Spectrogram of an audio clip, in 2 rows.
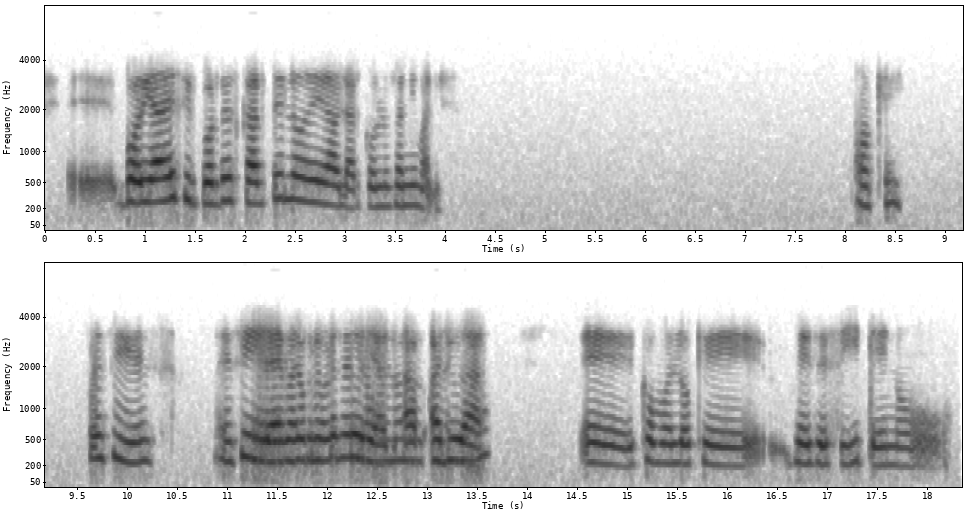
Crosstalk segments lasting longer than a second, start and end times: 11.2-13.6

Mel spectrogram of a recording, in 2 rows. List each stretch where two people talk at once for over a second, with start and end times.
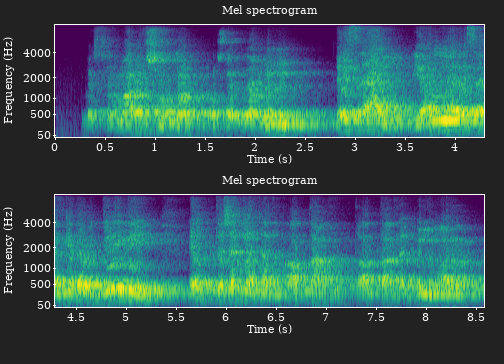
none

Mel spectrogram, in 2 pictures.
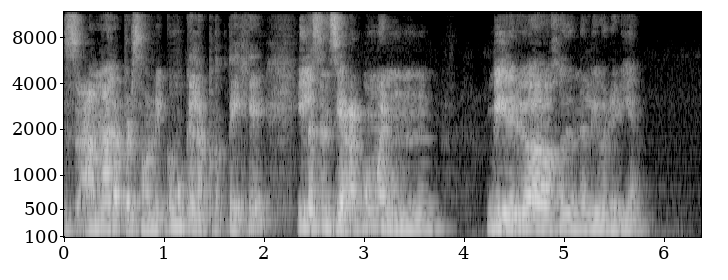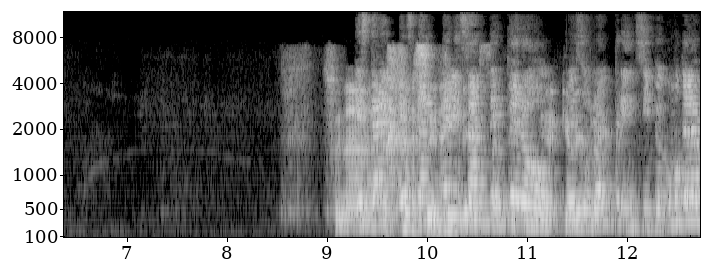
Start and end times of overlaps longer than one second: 9.3-11.8

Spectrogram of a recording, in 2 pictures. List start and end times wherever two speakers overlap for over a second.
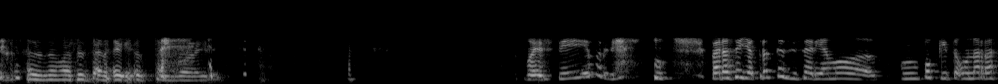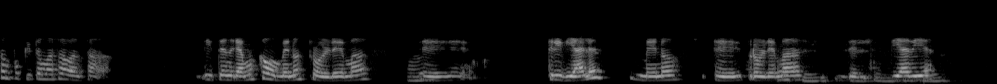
17.8-19.4

